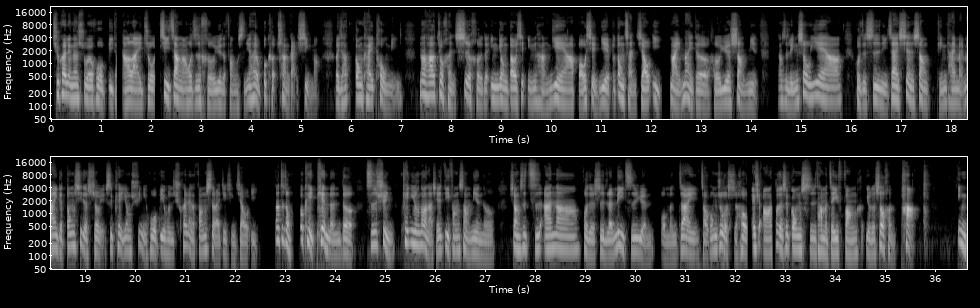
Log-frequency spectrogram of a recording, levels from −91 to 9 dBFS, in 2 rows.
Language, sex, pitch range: Chinese, male, 120-155 Hz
